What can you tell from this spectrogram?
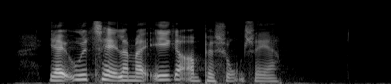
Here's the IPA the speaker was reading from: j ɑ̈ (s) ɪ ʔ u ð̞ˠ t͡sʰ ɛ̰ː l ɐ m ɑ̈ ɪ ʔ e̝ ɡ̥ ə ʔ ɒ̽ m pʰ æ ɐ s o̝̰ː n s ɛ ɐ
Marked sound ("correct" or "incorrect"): incorrect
